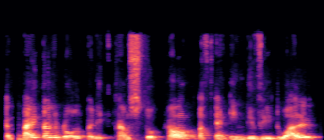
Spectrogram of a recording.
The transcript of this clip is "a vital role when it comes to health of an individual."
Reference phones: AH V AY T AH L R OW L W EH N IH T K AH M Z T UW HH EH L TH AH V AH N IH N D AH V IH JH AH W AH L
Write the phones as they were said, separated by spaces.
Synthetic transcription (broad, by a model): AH B AY T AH L R OW L W EH N IH T K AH M S T UW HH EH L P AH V AH N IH N D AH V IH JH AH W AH L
